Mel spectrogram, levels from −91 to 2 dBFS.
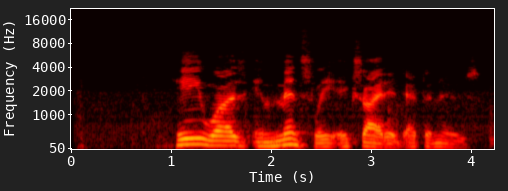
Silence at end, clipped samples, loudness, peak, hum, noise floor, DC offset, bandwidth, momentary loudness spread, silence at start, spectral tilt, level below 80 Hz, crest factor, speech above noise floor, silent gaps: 0.3 s; under 0.1%; -39 LUFS; -22 dBFS; none; -73 dBFS; under 0.1%; 8.6 kHz; 13 LU; 1.05 s; -8.5 dB/octave; -76 dBFS; 18 dB; 34 dB; none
